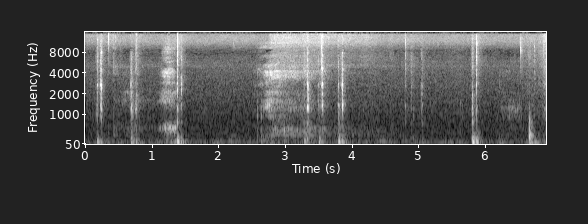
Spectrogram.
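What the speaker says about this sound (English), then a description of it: "type this into your calculator" Button presses on a calculator come as sparse, sharp clicks, mostly single but sometimes in quick pairs, set against a quiet room with faint background noise and no speech.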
